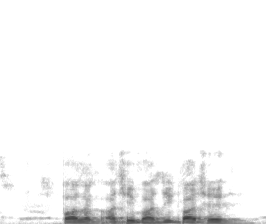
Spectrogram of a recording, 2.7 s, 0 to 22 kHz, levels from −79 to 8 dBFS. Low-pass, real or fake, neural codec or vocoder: 7.2 kHz; fake; codec, 16 kHz, 4 kbps, FreqCodec, smaller model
